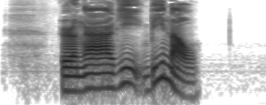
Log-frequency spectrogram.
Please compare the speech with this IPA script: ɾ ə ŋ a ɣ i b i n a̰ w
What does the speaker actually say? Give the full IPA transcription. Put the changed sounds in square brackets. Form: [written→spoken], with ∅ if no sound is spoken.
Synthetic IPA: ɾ ə ŋ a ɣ i b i n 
